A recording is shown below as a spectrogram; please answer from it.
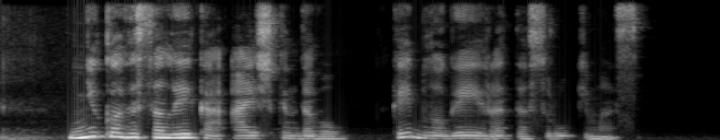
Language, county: Lithuanian, Klaipėda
